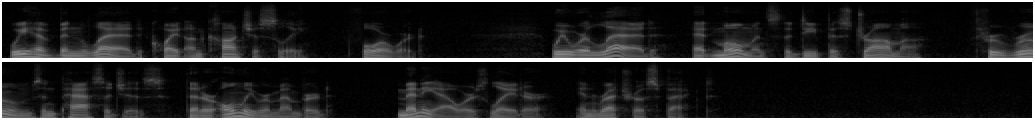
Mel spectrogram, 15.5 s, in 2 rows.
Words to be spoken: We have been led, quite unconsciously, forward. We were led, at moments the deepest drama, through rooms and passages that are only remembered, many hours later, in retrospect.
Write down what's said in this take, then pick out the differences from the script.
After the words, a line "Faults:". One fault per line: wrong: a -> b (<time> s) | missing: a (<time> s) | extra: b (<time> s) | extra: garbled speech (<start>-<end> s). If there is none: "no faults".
We have been led, quite unconsciously, forward. We were led, at moments the deepest drama, through rooms and passages that are only remembered, many hours later, in retrospect.
Faults:
no faults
